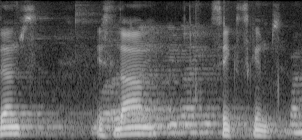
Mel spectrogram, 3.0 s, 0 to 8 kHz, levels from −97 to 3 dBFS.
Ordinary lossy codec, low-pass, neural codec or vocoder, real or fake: none; none; none; real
